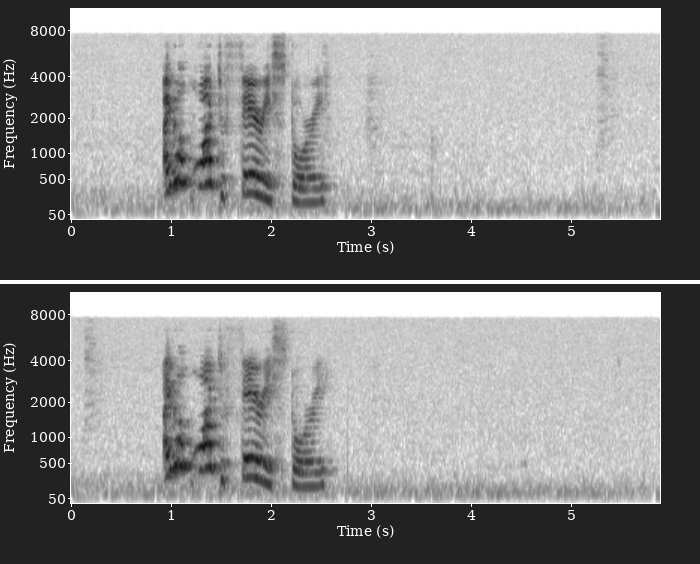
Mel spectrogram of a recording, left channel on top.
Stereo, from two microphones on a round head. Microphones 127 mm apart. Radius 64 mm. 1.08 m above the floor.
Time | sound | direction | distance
0.9 | a woman speaking | 35° left (ahead or behind) | 1.2 m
